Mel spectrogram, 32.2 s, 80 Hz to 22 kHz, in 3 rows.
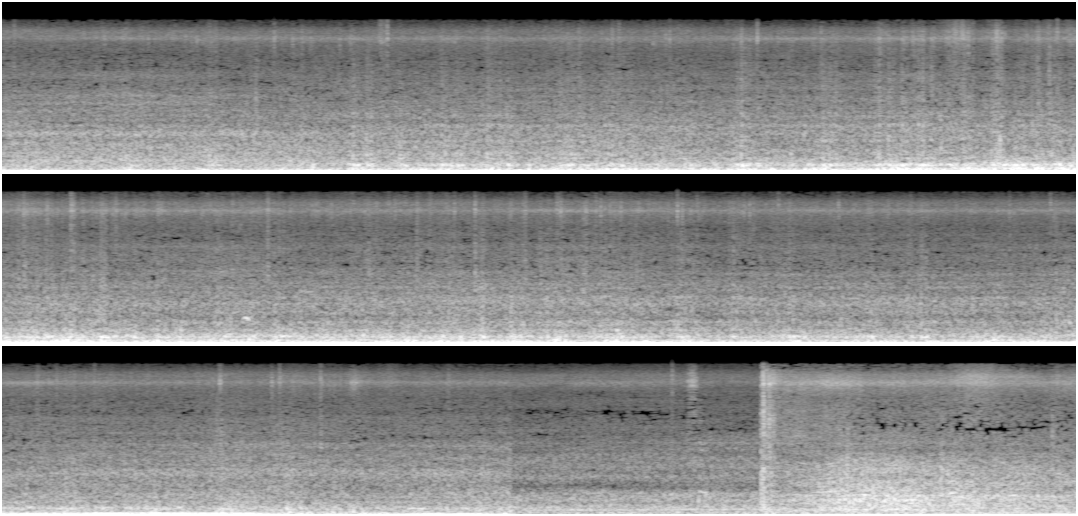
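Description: Inside a car's cabin driving over a rough unpaved dirt road: a loud, steady low rumble of tyres and engine. The rumble drops in level about 26 seconds in.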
